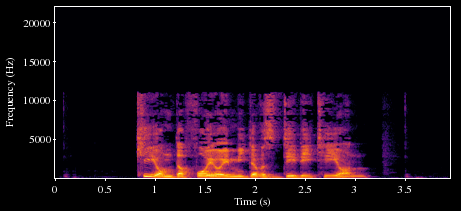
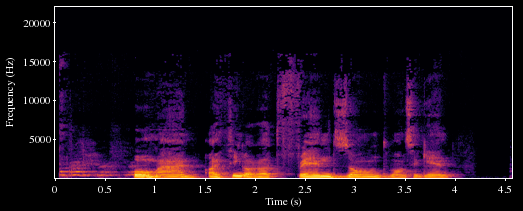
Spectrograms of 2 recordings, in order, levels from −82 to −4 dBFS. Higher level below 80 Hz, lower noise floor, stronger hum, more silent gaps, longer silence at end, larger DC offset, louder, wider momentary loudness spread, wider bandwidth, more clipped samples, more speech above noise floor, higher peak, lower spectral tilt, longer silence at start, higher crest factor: about the same, -60 dBFS vs -56 dBFS; first, -73 dBFS vs -61 dBFS; neither; neither; first, 0.85 s vs 0.6 s; neither; about the same, -17 LUFS vs -18 LUFS; second, 10 LU vs 14 LU; second, 11.5 kHz vs 15 kHz; neither; first, 56 dB vs 43 dB; about the same, 0 dBFS vs -2 dBFS; second, -4.5 dB/octave vs -7.5 dB/octave; first, 0.8 s vs 0.05 s; about the same, 18 dB vs 16 dB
